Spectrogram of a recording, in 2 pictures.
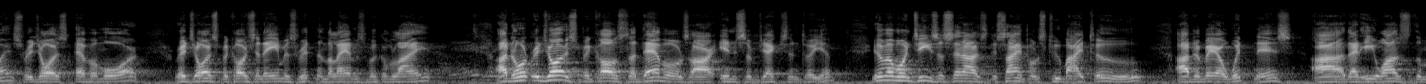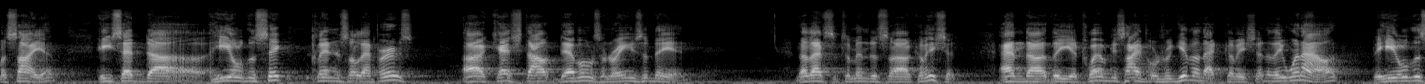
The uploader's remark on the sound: Originally preached at Tabernacle Baptist Church in Greenville, SC on February 24, 1974.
